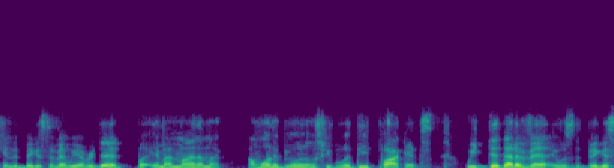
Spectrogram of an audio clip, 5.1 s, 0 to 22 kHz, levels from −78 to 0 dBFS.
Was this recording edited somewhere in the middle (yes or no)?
yes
